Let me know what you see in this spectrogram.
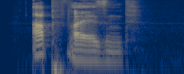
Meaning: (verb) present participle of abweisen; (adjective) cold, standoffish, dismissive
- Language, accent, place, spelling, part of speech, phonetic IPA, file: German, Germany, Berlin, abweisend, verb, [ˈapˌvaɪ̯zn̩t], De-abweisend.ogg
